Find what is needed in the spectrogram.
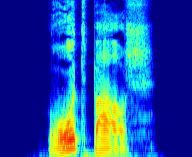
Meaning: rose fish, redfish, Sebastes norvegicus
- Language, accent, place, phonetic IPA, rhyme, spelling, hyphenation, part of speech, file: German, Germany, Berlin, [ˈʁoːtbaʁʃ], -aʁʃ, Rotbarsch, Rot‧barsch, noun, De-Rotbarsch.ogg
